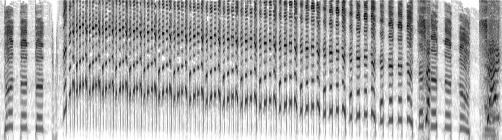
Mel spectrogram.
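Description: Brazilian funk mix: a short voice-like sample chopped into rapid stuttering repeats. About a second in it turns into a dense, very fast roll that slowly drops in pitch, then breaks up into spaced stutters again near the end.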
